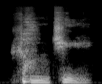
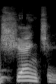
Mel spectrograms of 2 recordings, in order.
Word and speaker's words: Shang-Chi: It's like, you mean Shang-Chi. No, actually it's pronounced Shang-Chi.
